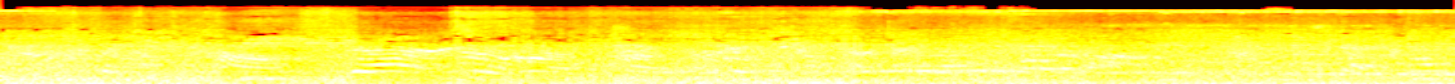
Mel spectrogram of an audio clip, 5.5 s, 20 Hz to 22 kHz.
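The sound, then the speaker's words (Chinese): A Beijing city bus on route 126 pulls into a stop, its engine rumble blending into steady traffic noise and a constant murmur of crowd chatter, dense and unbroken throughout. “这是126路公交车进站时的声音，这段声音也伴随了这条线路上的乘客多年。”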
